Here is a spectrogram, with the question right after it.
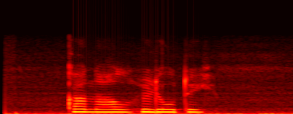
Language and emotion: Russian, sad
